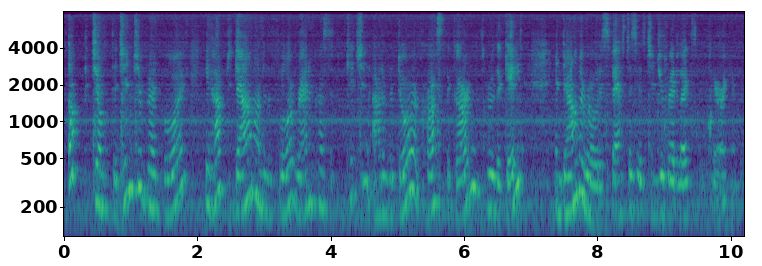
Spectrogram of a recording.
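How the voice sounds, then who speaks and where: Young woman reading storybooks, very animated, muffled tape. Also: on the low side, moderate pace. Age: young adult. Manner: rhythmic, expressive storytelling with repetition. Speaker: mother reading stories aloud to children. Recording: muffled, noisy 1980s home recording, distant mic.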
